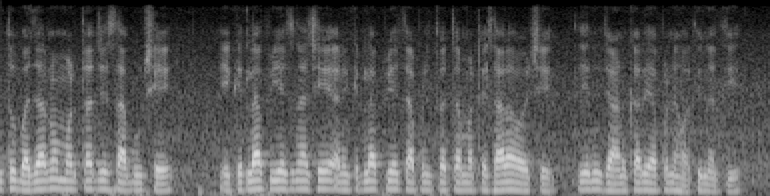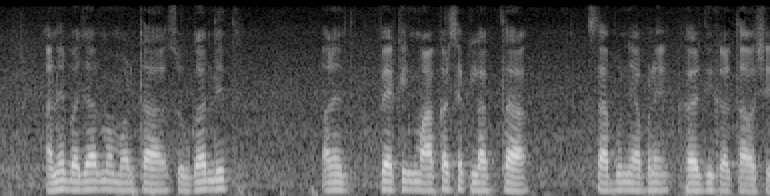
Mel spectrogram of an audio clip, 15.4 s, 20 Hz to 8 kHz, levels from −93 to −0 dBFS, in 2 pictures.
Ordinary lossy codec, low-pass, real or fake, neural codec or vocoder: AAC, 48 kbps; 7.2 kHz; real; none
